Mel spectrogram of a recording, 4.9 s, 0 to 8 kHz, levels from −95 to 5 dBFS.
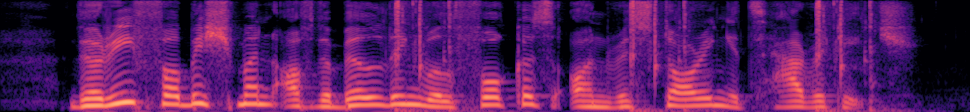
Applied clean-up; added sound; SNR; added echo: none; Splash, splatter; 17 dB; none.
